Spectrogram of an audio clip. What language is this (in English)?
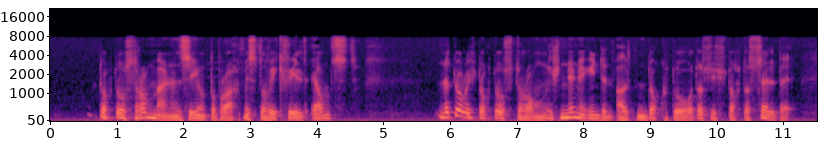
German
